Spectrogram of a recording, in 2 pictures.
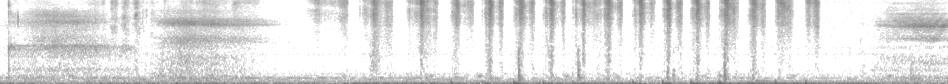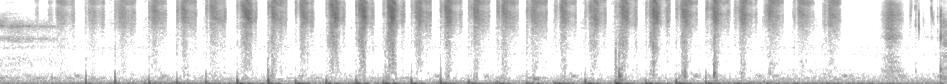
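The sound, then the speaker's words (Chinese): A toothbrush scrubs a child's tongue in many quick, rhythmic strokes that stay faint throughout and grow somewhat louder and more regular in the second half. “把舌头伸出来。用牙刷刷刷你的小舌头”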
